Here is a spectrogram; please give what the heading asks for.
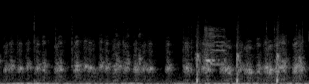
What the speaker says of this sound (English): So you'll notice all the baby chickens are coming into the bottom here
